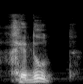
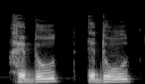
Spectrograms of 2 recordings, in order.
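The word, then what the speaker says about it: עדות: Y la palabra hebrea para decir testimonio es Hedut. Edut, ¿verdad? Hedut tiene una pronuncia Ain, ¿verdad?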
